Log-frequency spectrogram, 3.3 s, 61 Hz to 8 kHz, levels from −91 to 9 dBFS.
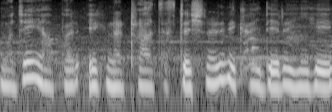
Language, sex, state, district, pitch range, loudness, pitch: Hindi, female, Bihar, Gaya, 185-215 Hz, -16 LUFS, 190 Hz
